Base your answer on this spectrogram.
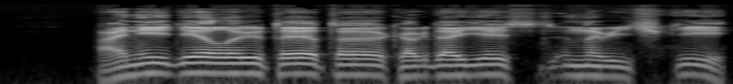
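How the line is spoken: Gloomy. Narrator (Russian): мрачно сказал Тихон

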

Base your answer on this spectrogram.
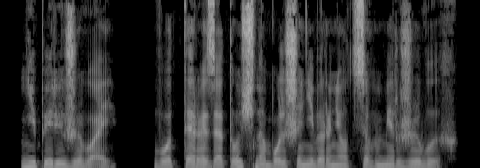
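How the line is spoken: Soft-spoken. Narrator (Russian): мягко проговорил Шейн

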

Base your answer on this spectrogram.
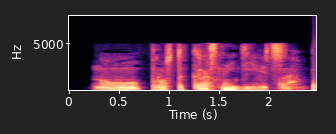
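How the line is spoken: Grumbling mutter. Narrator (Russian): пробурчал Борланд

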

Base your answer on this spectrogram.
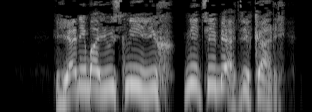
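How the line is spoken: Pompous exclamation. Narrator (Russian): пафосно воскликнул испанец

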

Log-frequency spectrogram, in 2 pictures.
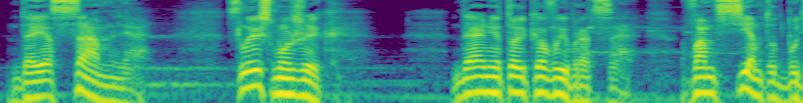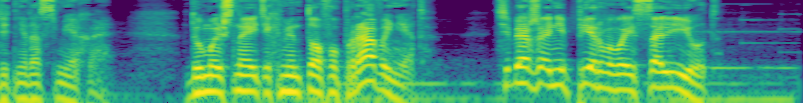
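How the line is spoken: Vicious hiss. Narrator (Russian): злобно прошипел Сергей

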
